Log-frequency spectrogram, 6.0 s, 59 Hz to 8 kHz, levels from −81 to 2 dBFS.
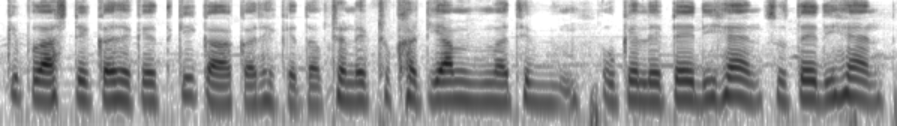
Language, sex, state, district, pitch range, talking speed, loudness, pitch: Hindi, male, Chhattisgarh, Jashpur, 155-175 Hz, 220 wpm, -20 LUFS, 170 Hz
